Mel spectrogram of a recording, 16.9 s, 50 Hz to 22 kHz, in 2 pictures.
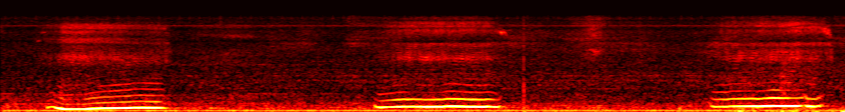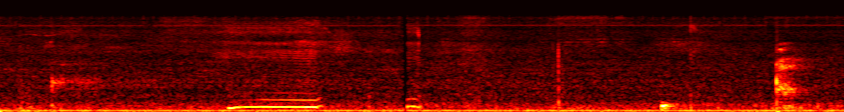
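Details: Sleeping blue British Shorthair cat snoring deeply, purring when disturbed; steady, tuneful, droning snores about every 3.5 seconds over room hum.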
